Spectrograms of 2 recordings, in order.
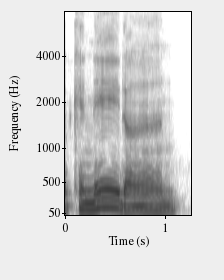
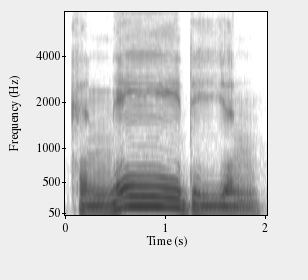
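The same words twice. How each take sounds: First: "Canadian" as kuh-NAY-duh-un, no ee; wrong, two schwas. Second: "Canadian" very slow, long NAY, small ee, schwa ending; stressed second syllable. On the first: Teacher showing what doesn't work, "Canadian" as kuh-NAY-duh-un. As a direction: replace the ee in "Canadian" with uh. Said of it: "that just doesn't work". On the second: Teacher showing how the word becomes, slow kuh-NAAAY-dee-un for "Canadian". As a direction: stretch NAY hugely in "Canadian". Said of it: "So this word becomes". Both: Shown as a demonstration.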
